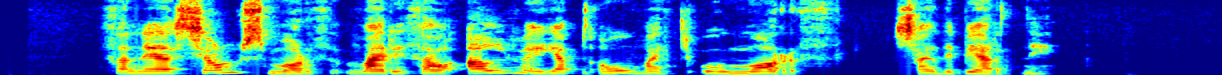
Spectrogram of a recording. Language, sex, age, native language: Icelandic, female, 20-29, Icelandic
